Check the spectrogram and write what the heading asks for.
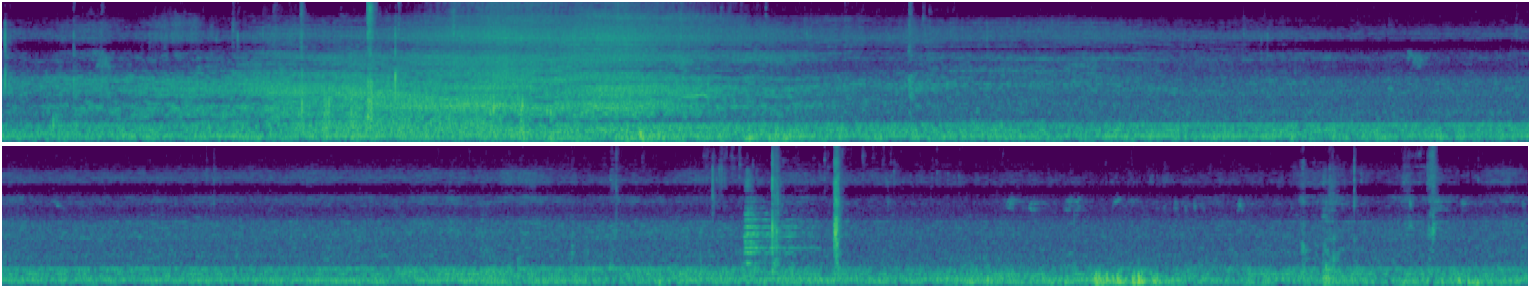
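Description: Street traffic: a passing car swells and fades over several seconds near the start, over a steady low hum. Near the end there is a brief, rapidly pulsing tone, and a few seconds later a low thump.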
